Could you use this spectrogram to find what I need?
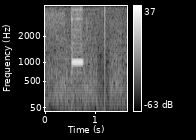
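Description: A single telephone keypad tone from a wrong button pressed during a live radio phone call: one short, steady beep, then a brief click, over faint line hiss.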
